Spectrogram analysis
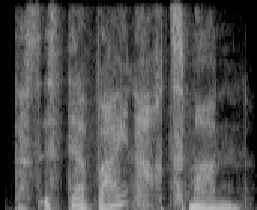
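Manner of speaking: high-pitched triumphant announcement. A narrator's reading. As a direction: proclaim it like an excited child proved right. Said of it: "verkündete Lukas triumphierend".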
